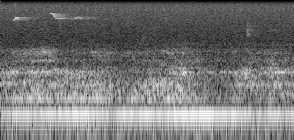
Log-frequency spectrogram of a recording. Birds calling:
Common Yellowthroat (Geothlypis trichas), Black-capped Chickadee (Poecile atricapillus)

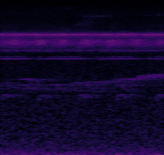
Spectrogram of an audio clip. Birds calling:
Spot-winged Antshrike (Pygiptila stellaris), Striped Woodcreeper (Xiphorhynchus obsoletus), Amazonian Trogon (Trogon ramonianus), Goeldi's Antbird (Akletos goeldii)

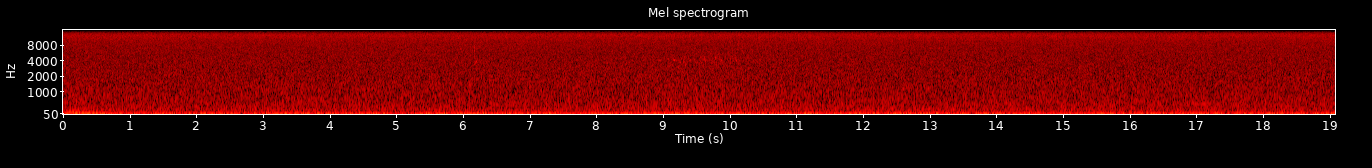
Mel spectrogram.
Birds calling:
Hawaii Amakihi (Chlorodrepanis virens)

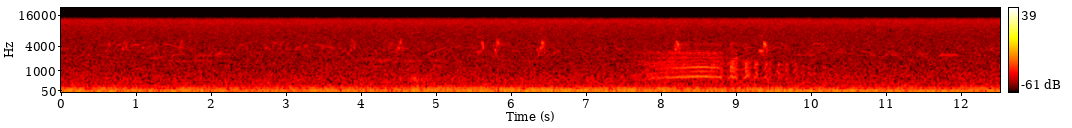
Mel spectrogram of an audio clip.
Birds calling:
House Finch (Haemorhous mexicanus), Red-billed Leiothrix (Leiothrix lutea), Erckel's Francolin (Pternistis erckelii)

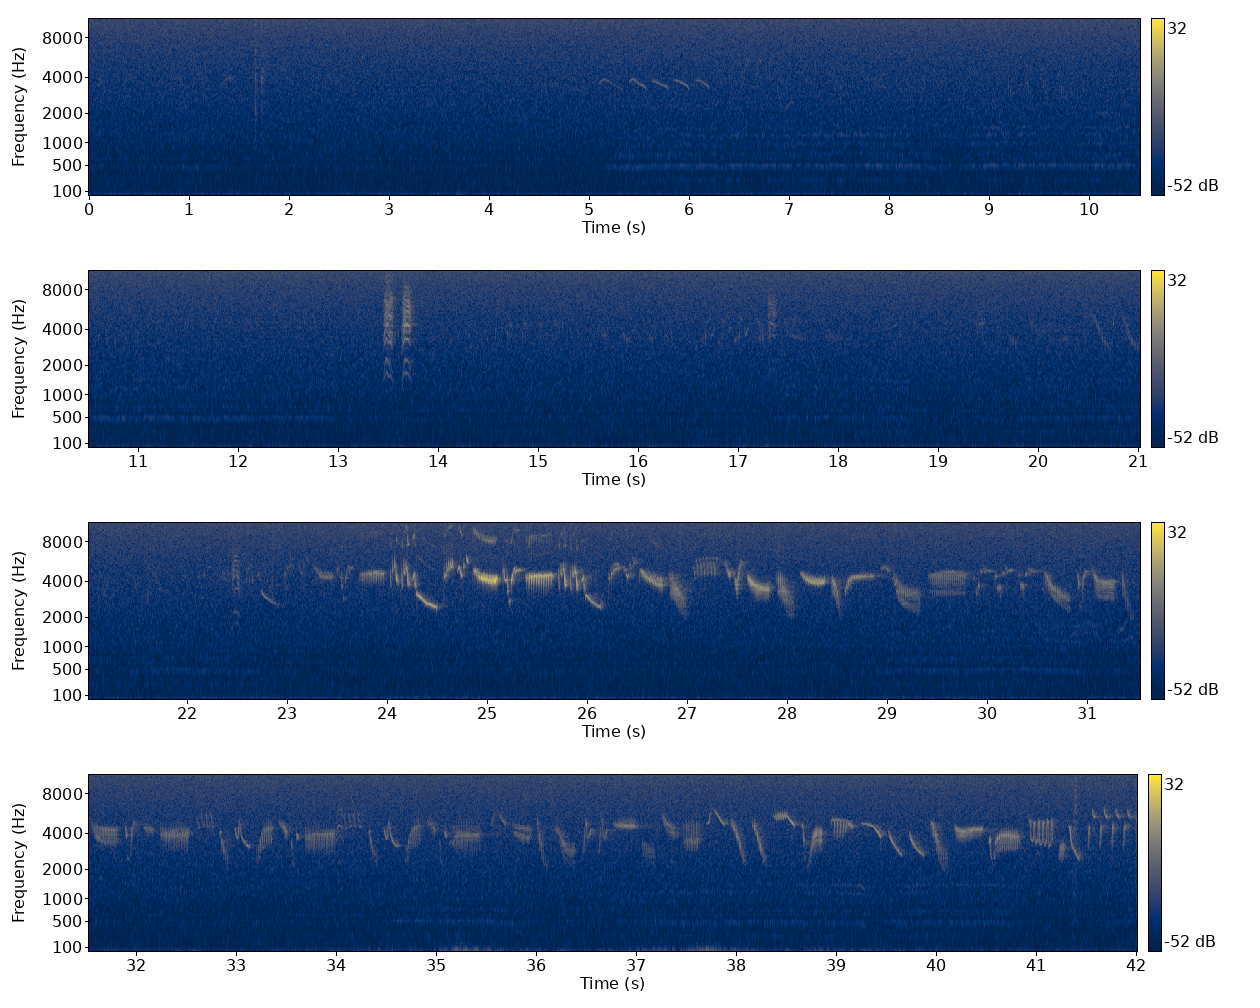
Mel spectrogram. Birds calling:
Warbling White-eye (Zosterops japonicus), Hawaii Amakihi (Chlorodrepanis virens), Eurasian Skylark (Alauda arvensis)

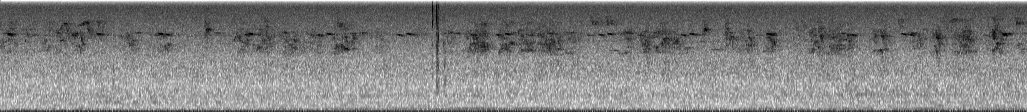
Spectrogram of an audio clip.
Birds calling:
Crimson-fronted Parakeet (Psittacara finschi)

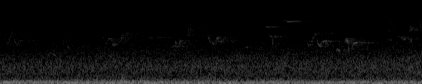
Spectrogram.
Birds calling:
Gray Catbird (Dumetella carolinensis), Red-eyed Vireo (Vireo olivaceus)

